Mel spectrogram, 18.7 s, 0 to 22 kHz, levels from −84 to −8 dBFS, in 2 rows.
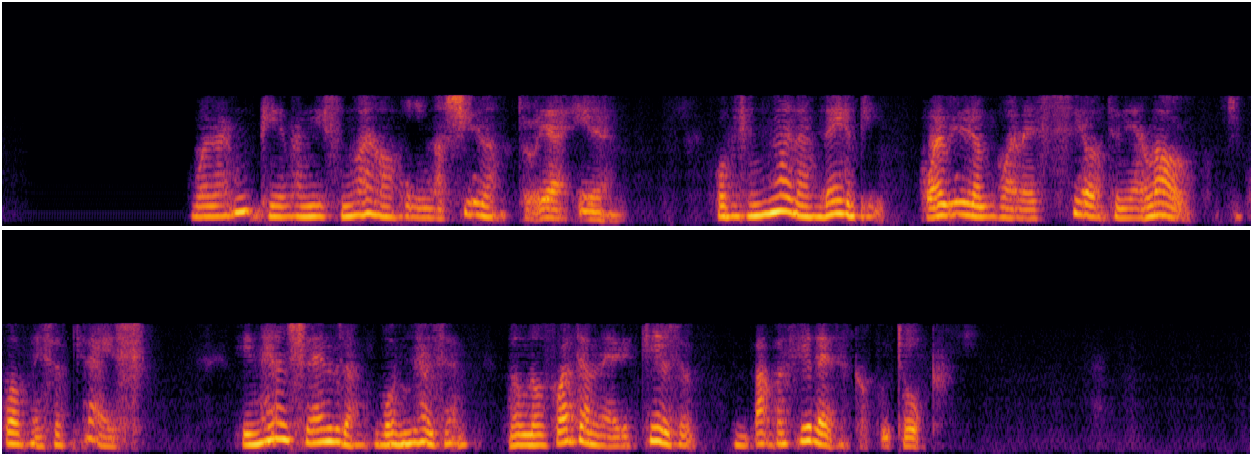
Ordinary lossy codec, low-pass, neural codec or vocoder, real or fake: AAC, 16 kbps; 7.2 kHz; codec, 16 kHz, 0.5 kbps, FreqCodec, larger model; fake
